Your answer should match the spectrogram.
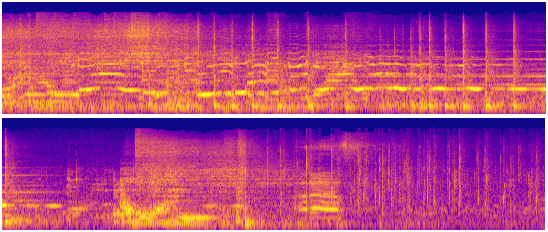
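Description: Live blues band finishing a song: electric guitar holds bending notes over a fast drum fill of snare and cymbal hits. After a brief break, the full band strikes a final chord about seven seconds in, adds a shorter closing hit, and the sound drops away.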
